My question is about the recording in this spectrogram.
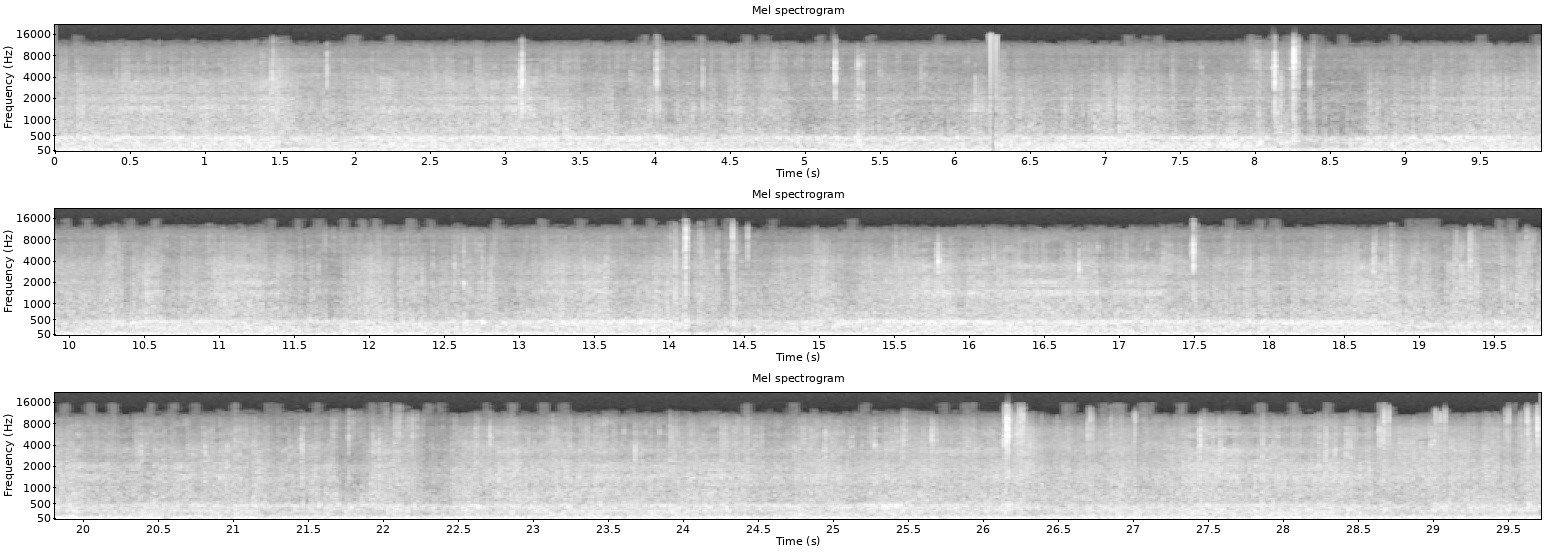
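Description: Steady wind buffeting on a handlebar-mounted GoPro's microphone as a road bike rides at speed, with scattered sharp clicks and knocks from the road through the bike.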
